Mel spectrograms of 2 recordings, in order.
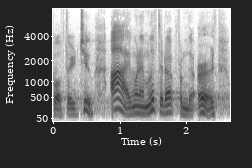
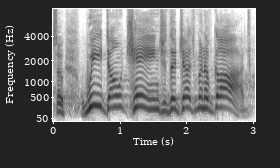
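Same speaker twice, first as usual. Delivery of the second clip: raised, very high, shrill shouting; 9 semitones higher than usual. Speaker addressing listeners, wanting them to hear: yelling. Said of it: "Sorry for yelling".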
